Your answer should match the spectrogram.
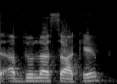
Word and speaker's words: Abdullah Saqib: And yeah, it's Abdullah Saqib, but you pronounce it quite accurately anyways. So I'm Abdullah Saqib from Islamabad, Pakistan.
